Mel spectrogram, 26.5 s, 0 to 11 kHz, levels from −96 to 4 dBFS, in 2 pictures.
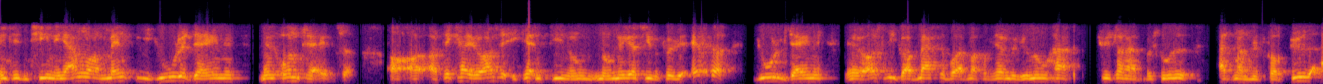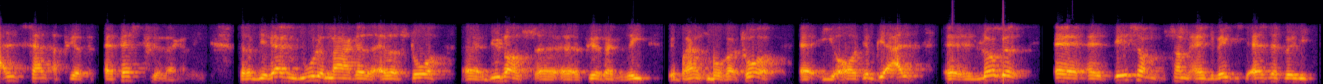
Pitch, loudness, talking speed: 125 Hz, -19 LUFS, 180 wpm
